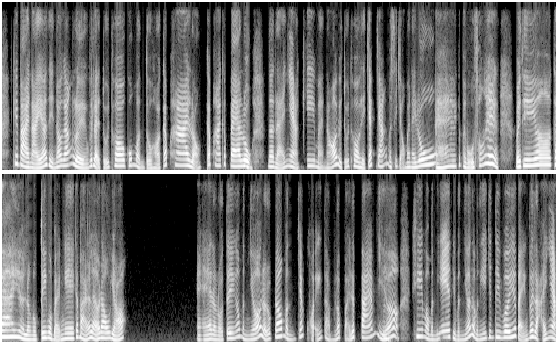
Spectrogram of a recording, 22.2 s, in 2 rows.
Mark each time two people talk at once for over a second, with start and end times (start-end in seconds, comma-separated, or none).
none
